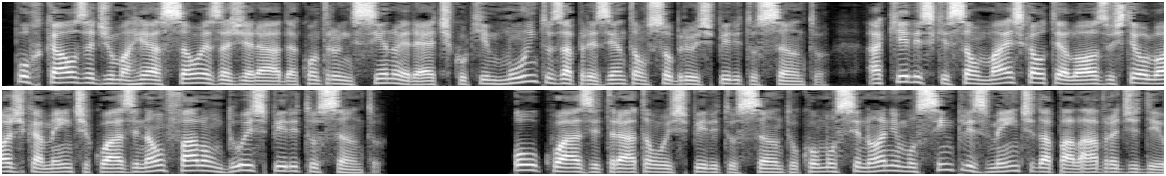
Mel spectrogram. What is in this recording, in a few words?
portuguese pt-BR Neural; NicolauNeural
